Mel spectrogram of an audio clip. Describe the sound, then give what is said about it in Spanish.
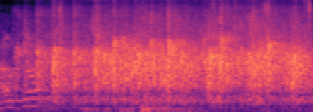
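Audience applause welcoming a presenter at a talk on geographic databases: a continuous, even patter of many hands clapping that stays at a steady level throughout. “¡Aplausos!”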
